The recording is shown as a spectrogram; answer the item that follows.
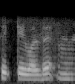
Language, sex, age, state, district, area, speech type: Malayalam, female, 45-60, Kerala, Kasaragod, rural, conversation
